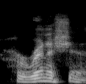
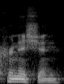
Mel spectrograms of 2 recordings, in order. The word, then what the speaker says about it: Hrenishin: opportunity to welcome Hrenishin. Did I say it right? Close. It's Hrenishin, but no worries. Everyone messes it up.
